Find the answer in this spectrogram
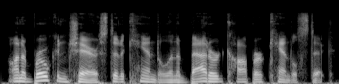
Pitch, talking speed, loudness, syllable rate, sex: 120 Hz, 210 wpm, -17 LUFS, 5.9 syllables/s, male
